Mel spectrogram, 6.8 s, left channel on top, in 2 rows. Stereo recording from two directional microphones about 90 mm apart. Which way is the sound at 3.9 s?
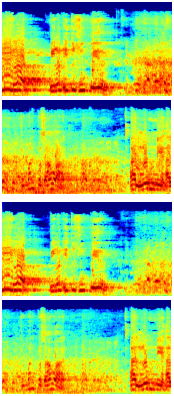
10° right (ahead or behind).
